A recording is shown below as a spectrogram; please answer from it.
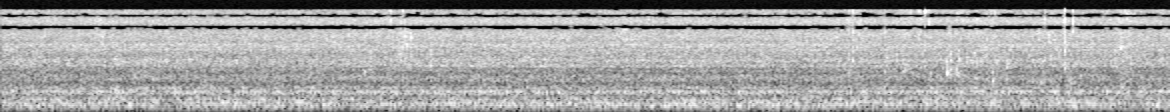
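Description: Soy sauce and then vinegar poured in a thin stream into a small ceramic bowl, over a steady low background hum.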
